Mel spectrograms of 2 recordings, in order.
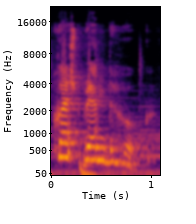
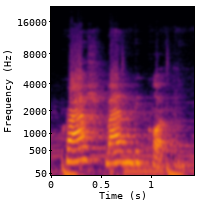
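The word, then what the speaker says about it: Crash Bandicoot: like Jacob from that crash band The Hook what again say it crash band The Hook crash band hook you said it wrong crash bandicot ah bandicot CR B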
